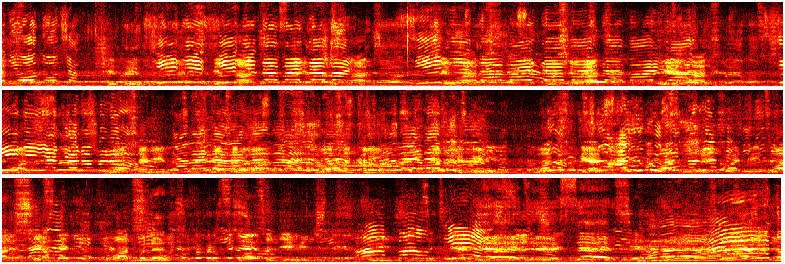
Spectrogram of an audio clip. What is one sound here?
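A man speaks loudly and with animation through a microphone and loudspeaker.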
